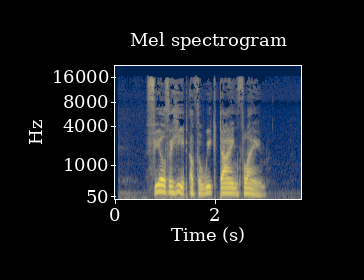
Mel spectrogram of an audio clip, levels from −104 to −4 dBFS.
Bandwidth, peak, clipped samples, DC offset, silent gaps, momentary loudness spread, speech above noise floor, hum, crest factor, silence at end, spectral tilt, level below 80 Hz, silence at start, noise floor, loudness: 16.5 kHz; -4 dBFS; under 0.1%; under 0.1%; none; 11 LU; 46 dB; none; 16 dB; 0.75 s; -7 dB/octave; -52 dBFS; 0.65 s; -65 dBFS; -20 LUFS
